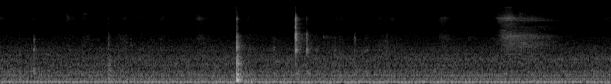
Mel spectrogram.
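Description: Two sharp clicks about half a second apart, the first the louder, from hand work on parts in the engine bay, over a steady low hum; a brief soft rustle follows near the end.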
